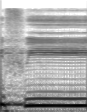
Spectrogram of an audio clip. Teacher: Wa ma fi jika berhenti di fi hukumnya adalah mad tabi'i karena huruf ini adalah huruf mad ya sukun. Ya sukun didahului kasrah, maka panjang fi-nya 2 harokat. Nah, namun dibaca panjangnya hanya saat berhenti fi.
